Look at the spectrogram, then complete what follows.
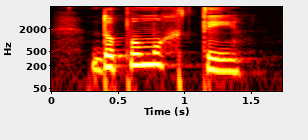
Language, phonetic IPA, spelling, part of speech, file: Ukrainian, [dɔpɔmɔɦˈtɪ], допомогти, verb, Uk-допомогти.ogg
- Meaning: to help, to assist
